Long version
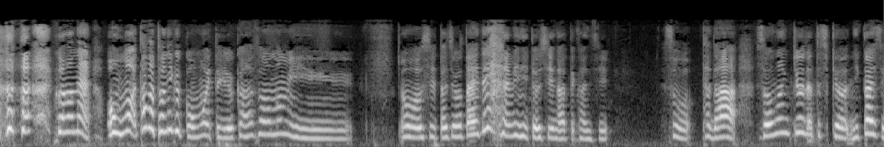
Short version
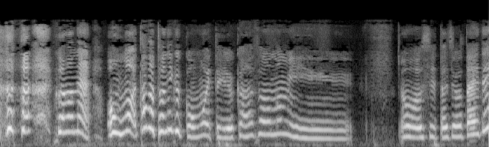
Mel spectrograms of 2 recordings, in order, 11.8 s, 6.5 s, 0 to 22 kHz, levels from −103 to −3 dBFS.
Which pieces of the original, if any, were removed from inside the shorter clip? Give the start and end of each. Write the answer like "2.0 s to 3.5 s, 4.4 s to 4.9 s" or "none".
none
